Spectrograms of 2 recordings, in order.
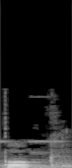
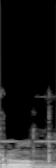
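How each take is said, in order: First: The word begins with a P sound. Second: The word begins with a rolled R sound. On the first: The speaker calls it wrong. "eikä pok" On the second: The speaker calls it right. "Rock on rock"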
